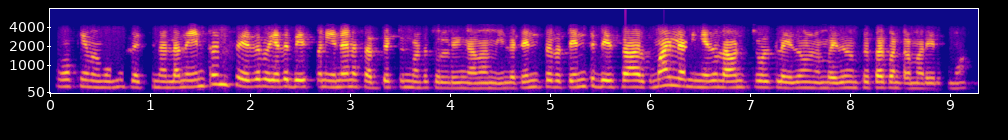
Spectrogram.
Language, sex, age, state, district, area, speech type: Tamil, female, 18-30, Tamil Nadu, Tiruvarur, rural, conversation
